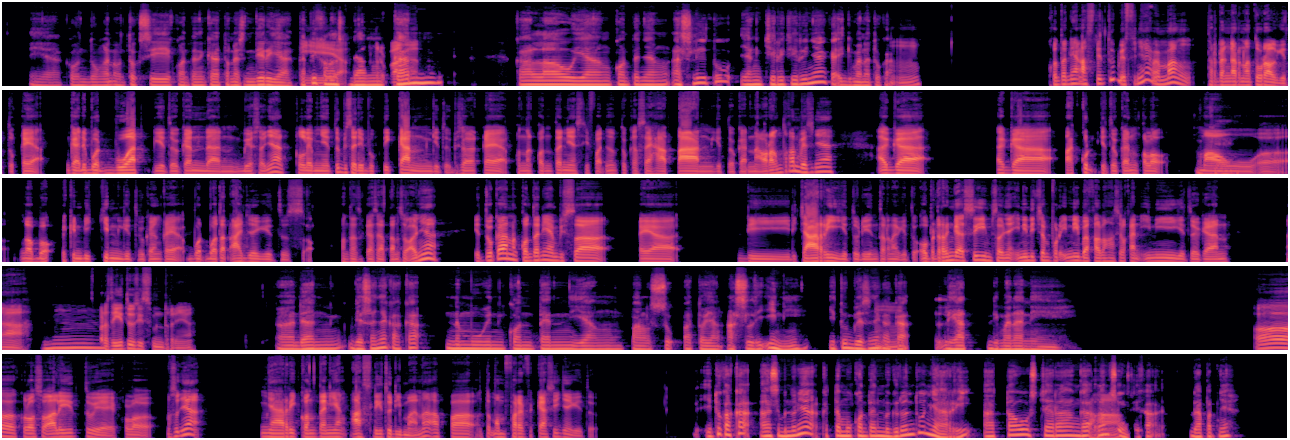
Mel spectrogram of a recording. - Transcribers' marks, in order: tapping; lip smack
- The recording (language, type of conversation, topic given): Indonesian, podcast, Apa yang membuat konten influencer terasa asli atau palsu?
